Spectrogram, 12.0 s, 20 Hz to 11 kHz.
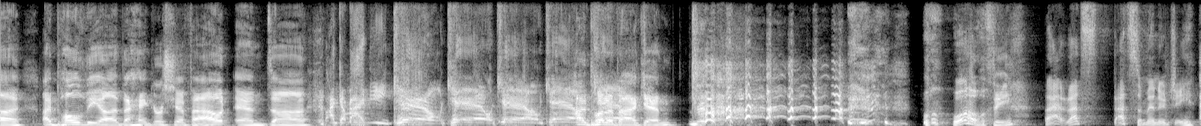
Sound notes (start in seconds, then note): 6.9 laugh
